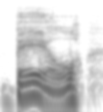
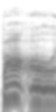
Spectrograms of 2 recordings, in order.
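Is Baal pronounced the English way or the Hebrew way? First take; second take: English; Hebrew. First: The name is given an English reading. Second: The name is given its Hebrew pronunciation. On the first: The word is read as if it were English. The speaker calls it wrong. "not Baal, because that would be an English reading of it" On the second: The word is treated as a Hebrew proper name. The speaker calls it right. "This is why we pronounce it Baal"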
